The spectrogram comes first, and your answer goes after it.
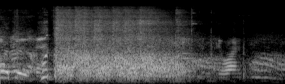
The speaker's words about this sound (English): Shots fired, put it out!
